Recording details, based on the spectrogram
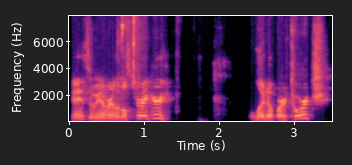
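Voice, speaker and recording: A man in his forties, a shop teacher, talking through a torch welding demonstration in a relaxed, folksy way in an indoor metal shop. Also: a little high, normal speed, lo-fi sound, slight background noise. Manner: relaxed, folksy, many "kinda" and "you know" fillers. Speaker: diesel technology teacher.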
